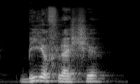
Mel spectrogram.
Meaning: diminutive of bierfles
- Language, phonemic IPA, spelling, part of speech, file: Dutch, /ˈbirflɛʃə/, bierflesje, noun, Nl-bierflesje.ogg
